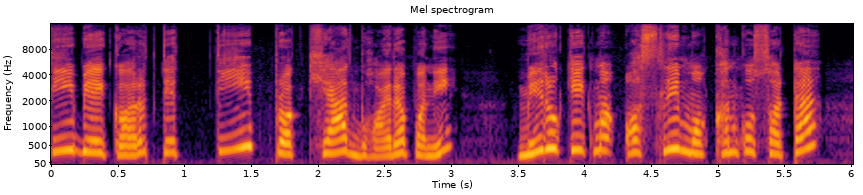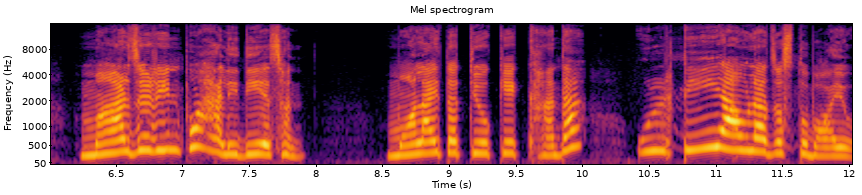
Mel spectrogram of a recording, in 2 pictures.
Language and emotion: Nepali, disgusted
